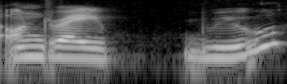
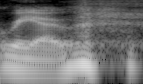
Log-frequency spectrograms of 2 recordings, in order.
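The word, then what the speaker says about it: André Rieu: H I've also been to see Andre Ru, I think his name is pronounced. Ah, not Rio.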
